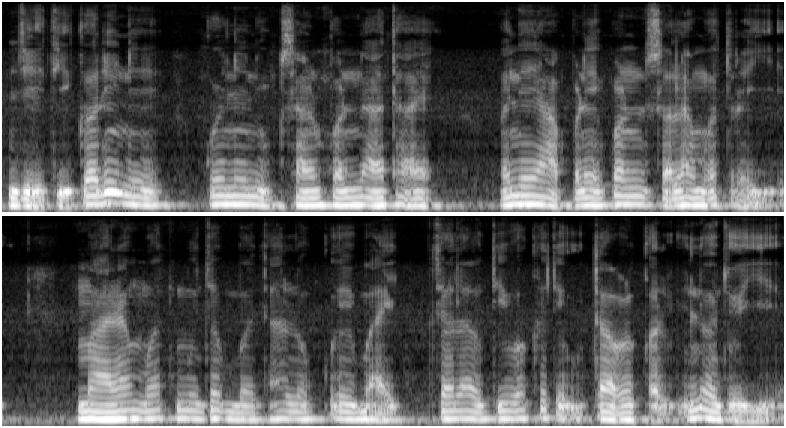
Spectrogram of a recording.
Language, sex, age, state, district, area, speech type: Gujarati, male, 18-30, Gujarat, Mehsana, rural, spontaneous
